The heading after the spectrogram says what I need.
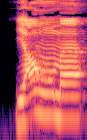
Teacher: ইয়াও জবরের বাম পাশে জজম ওয়ালা ওয়াও লিনের হরফ তাড়াতাড়ি পড়তে হবে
